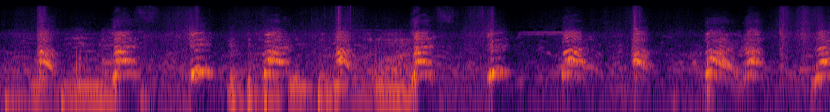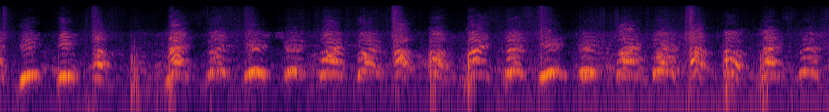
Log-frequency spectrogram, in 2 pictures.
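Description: Cheerleading squad chanting a cheer in unison, short shouted calls at a steady rhythm of about two a second, with sharp percussive hits keeping the beat. A low pitched line runs under the first four seconds.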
